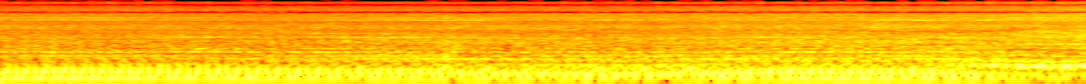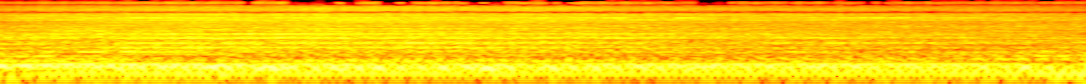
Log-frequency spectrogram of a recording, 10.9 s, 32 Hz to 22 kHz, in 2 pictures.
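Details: Supercharged 2001 Mustang Bullitt after idler pulley replacement: a steady, even low V8 rumble with no knocks or squeals, rising slightly as revs lift. Normal running.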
